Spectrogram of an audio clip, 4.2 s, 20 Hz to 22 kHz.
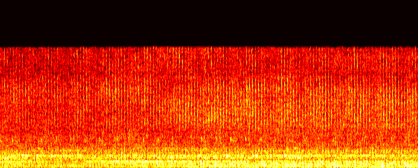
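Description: Mercedes W123 300 turbo diesel's five-cylinder engine idling steadily, with a steady high whine, while it runs on diesel purge cleaner fed through the injection pump.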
